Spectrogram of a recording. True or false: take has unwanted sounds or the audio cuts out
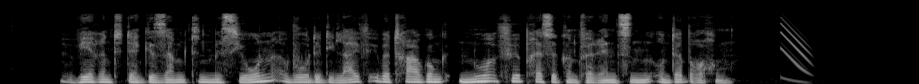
true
